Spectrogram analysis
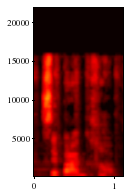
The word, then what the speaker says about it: c'est pas grave: The way you're gonna pronounce this is, c'est pas grave.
